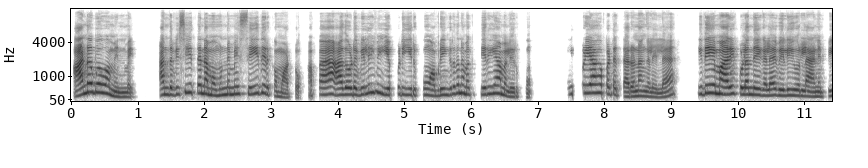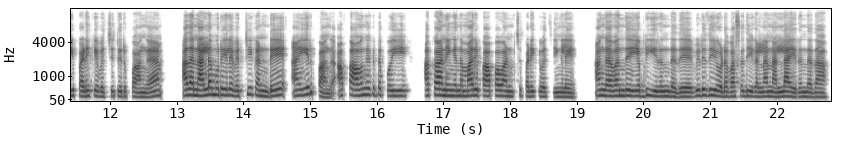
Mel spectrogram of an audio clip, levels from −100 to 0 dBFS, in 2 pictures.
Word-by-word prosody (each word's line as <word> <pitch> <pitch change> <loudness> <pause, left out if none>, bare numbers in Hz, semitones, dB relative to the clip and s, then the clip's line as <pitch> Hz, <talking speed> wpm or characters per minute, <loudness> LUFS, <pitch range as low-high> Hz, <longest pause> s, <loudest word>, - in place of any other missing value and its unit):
அனுபவமின்மை, 290 - +2 0.4
அந்த 265 +1 +1
விஷயத்த 340 +3 -2
நம்ப 260 -4 +2
முன்னமே 270 +4 -1
செய்திருக்க 285 -5 -1
மாட்டோம். 150 -2 -8
அப்ப - - -17 0.3
அதனுடைய 260 0 +2
விளைவு 340 +5 -1
எப்படி 270 +2 -8
இருக்கும். 245 0 -6
அப்டீங்குறது 255 +8 -2
நமக்கு 270 -2 -5
தெரியாமல் 290 -6 0
இருக்கும். 175 0 -13 0.6
இப்படியாகப்பட்ட 330 -4 0
தருணங்களில 185 -3 -2 0.5
இதே 320 +3 +8
மாதிரி 280 0 +8
குழந்தைகள்ல 260 -4 +2
வெளியூரில 225 -2 +1
அனுப்பி 185 +2 -4
படிக்க 210 +2 0
வச்சிட்டு 190 +2 -7
இருப்பாங்க. 170 -3 -4 0.5
அத 240 +1 +5
நல்ல 220 +4 +7
முறையில 245 -1 0
வெற்றி 205 +7 -5
கண்டு 210 0 +1 0.5
இருப்பாங்க. 280 - -3
அப்போ 235 +2 -3
அவங்ககிட்ட 255 +2 -2
போயி, 210 0 -1 0.4
"அக்கா 235 +2 +2
நீங்க 220 -1 +1
இந்த 210 -1 -2
மாதிரி 225 +2 +4
பாப்பாவ 210 +1 +1
அனுப்பிச்சி 195 -1 -6
படிக்க 195 0 -3
வச்சிங்களே, 175 -1 -3 0.4
அங்கே 220 -1 +1
வந்து 220 +1 0 0.2
எப்படி 220 +4 -5
இருந்தது? 190 -3 -1 0.2
விடுதியோட 225 -4 -1
வசதிகள்ல்லாம் 190 -1 -3
நல்லா 190 +2 +2
இருந்ததா? 175 0 -3
225 Hz, 135 wpm, -23 LUFS, 195-270 Hz, 0.6 s, இதே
